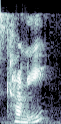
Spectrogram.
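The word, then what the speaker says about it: 神: Okay, now pronunciation wise, okay, you need to know that this kanji on its own is kami, okay, but when you combine with other kanji like shinto, okay, and jinja, the pronunciation changes.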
